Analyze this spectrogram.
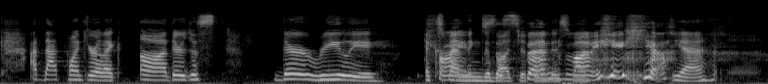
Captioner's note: both laugh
